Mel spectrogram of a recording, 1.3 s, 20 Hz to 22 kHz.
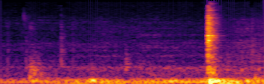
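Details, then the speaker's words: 1974 Rover 3500S V8 after exhaust repair: steady low idle, then one dull clunk about a second in as the gearbox knocks itself out of reverse. Gear jumping out of reverse, gentle this time, sometimes more aggressive. "just pops out like that. Now that's that's quite a gentle one. Sometimes it can be a bit more like that aggressive."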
